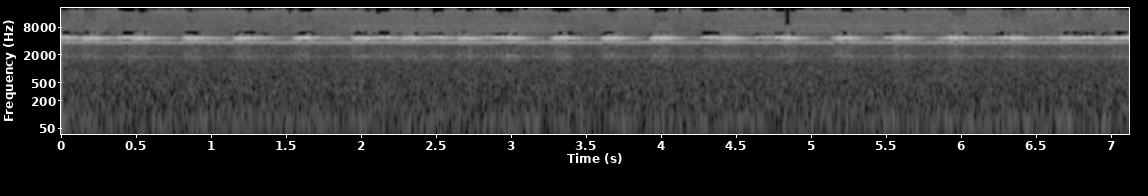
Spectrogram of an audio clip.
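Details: Grass insects calling through a one-hour study session recording, a steady high chirping pulsing about three times a second over a constant shrill drone, with no other sounds.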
